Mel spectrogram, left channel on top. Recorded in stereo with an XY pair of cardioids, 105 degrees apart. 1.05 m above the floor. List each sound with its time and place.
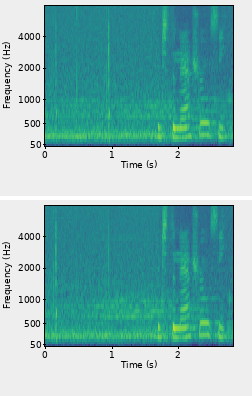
1.7 s a woman speaking: 15° right, 2.5 m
